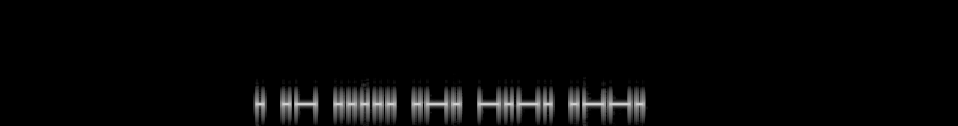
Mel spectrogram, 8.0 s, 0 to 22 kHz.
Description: Morse code, heard as a keyed tone, about 22 wpm, 700 Hz. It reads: EA5RCP
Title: DXCC-100 Call Signs - 6 Characters - Repeated 3x - 22wpm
